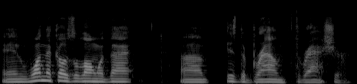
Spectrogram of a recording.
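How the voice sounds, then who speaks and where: A man with a deep voice, hosting a nature show and chatting enthusiastically with frequent fillers. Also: expressive, moderate pace. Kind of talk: casual talk about backyard birds.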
